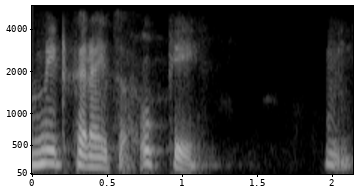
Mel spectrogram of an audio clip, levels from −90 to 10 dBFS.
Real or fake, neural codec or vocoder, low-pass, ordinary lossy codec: fake; codec, 16 kHz, 1.1 kbps, Voila-Tokenizer; 5.4 kHz; Opus, 32 kbps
